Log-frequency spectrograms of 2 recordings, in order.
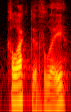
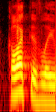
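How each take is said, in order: First: Said in the usual way. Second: Collectively punched much higher and louder, falling; stress on collectively. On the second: Shown as a demonstration. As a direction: hit collectively hard and high, then drop. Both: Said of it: "repeated word, second louder".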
